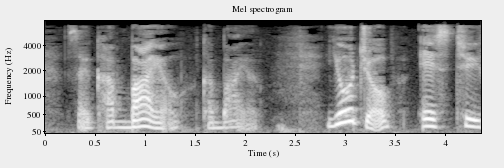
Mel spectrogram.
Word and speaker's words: caballo: so you could say caballo but you wouldn't be pronouncing it correctly in spanish so it's c-a-b-a-l-l-o and double l in spanish is sometimes pronounced like a y so caballo caballo your job is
